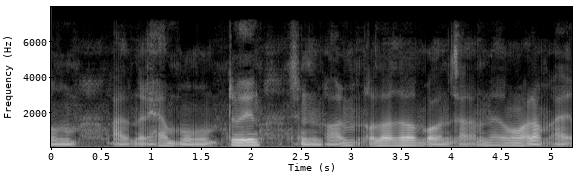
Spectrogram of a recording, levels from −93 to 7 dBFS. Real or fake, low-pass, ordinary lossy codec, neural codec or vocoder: fake; 7.2 kHz; MP3, 64 kbps; autoencoder, 22.05 kHz, a latent of 192 numbers a frame, VITS, trained on many speakers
